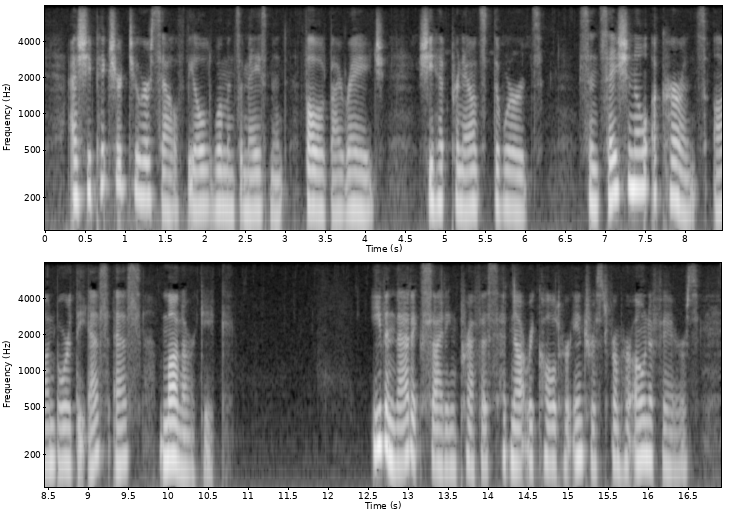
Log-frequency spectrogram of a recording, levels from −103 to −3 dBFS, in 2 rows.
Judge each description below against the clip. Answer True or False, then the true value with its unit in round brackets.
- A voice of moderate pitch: True (170 Hz)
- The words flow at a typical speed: False (130 wpm)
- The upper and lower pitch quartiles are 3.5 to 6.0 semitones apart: False (2.9 semitones)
